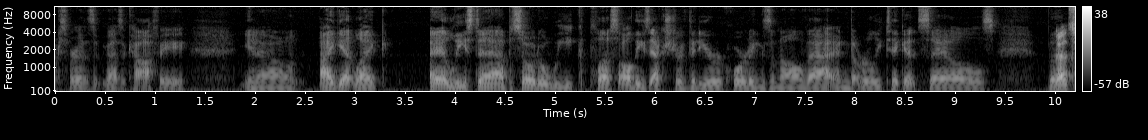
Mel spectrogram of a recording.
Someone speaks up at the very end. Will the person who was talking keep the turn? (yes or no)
no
